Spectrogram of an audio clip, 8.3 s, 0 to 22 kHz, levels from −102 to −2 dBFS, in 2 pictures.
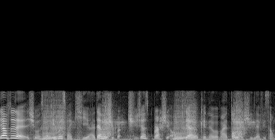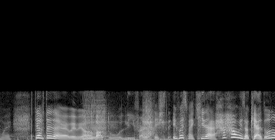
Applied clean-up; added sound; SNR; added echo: none; Fart; 8 dB; none.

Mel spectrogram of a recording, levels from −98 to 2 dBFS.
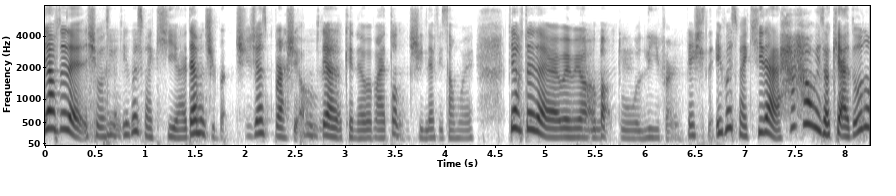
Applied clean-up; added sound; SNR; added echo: neural mask model DeepFilterNet 3.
